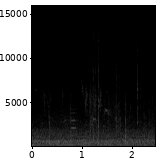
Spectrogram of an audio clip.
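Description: Steady rushing outdoor background noise with faint, indistinct voices and a few small clicks and short high chirps.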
